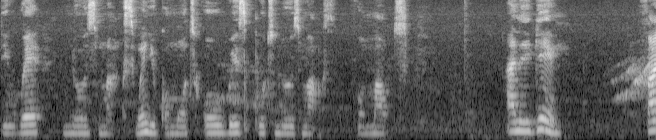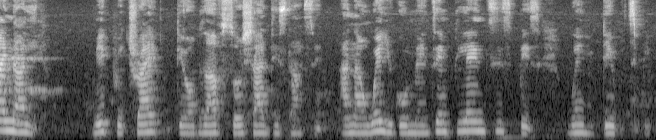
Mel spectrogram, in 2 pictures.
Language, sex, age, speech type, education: Nigerian Pidgin, female, 15-29, spontaneous, primary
